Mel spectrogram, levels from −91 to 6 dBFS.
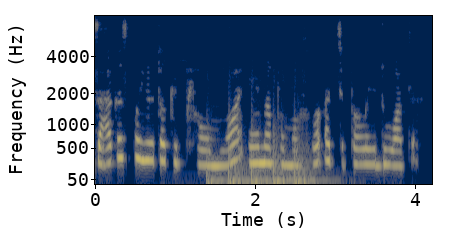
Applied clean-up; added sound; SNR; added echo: none; Knock; 12 dB; none.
